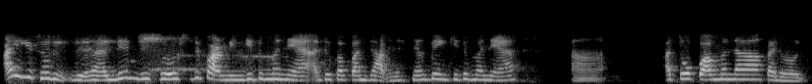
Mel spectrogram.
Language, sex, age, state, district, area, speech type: Manipuri, female, 18-30, Manipur, Senapati, urban, conversation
